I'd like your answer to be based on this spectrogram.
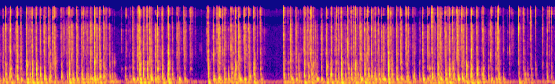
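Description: Fingertips with short nails type fast on the black plastic keys of a MacBook Air keyboard set in an aluminium body. The result is a dense stream of short, dry clicking taps with a soft low thump under each key, broken by a few brief pauses.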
